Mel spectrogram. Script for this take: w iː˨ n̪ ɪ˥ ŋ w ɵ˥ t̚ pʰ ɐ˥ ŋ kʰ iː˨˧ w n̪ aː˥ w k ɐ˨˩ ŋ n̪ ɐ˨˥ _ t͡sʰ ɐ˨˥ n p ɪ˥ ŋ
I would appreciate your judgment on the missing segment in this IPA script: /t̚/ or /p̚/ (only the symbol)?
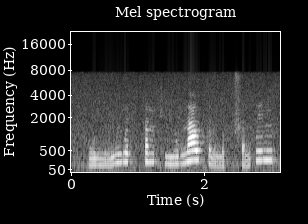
p̚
